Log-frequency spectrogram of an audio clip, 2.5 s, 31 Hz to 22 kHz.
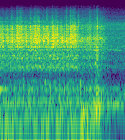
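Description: An old 1966 Ford Mustang engine, long abandoned, cranks on its starter in a steady, loud churning drone that holds for about two seconds, then drops off sharply and fades.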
